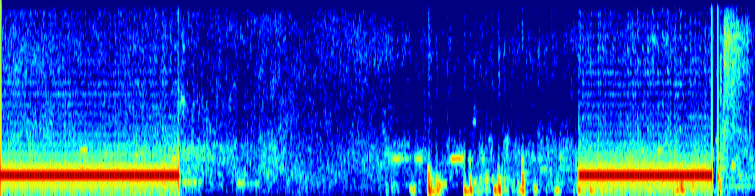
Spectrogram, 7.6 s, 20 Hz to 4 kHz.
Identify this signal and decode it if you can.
Ringback tone (North America), 440 + 480 Hz.
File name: out- - - - - .21203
